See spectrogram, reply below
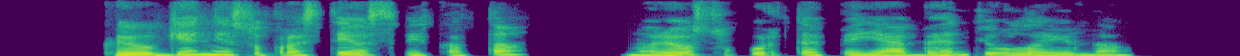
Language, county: Lithuanian, Vilnius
